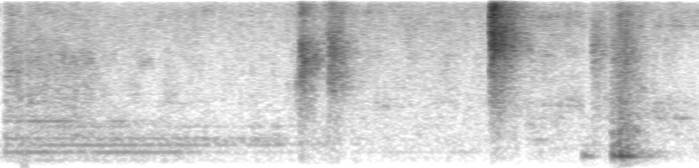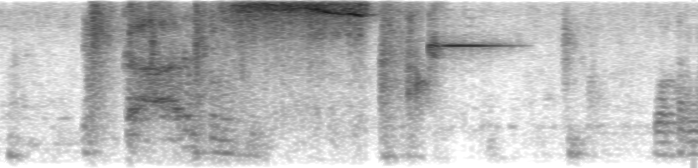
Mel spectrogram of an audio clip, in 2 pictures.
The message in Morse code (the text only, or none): none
